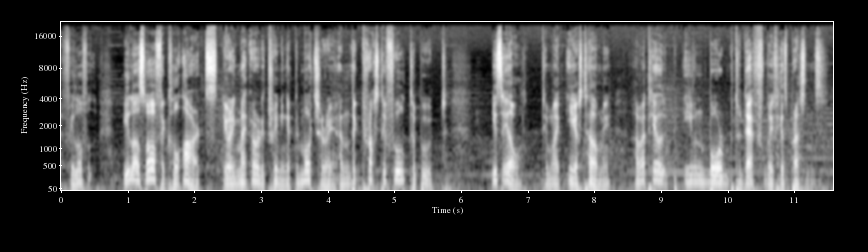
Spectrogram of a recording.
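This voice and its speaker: A man's voice: mid-range voice, big pitch swings, normal speed, creaky, a little mellow, voice pushed up. A man voicing a cranky, scornful old woman who gossips and mutters insults in a fantasy game. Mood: scornful, amused.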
